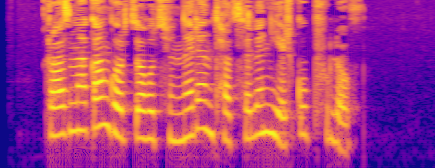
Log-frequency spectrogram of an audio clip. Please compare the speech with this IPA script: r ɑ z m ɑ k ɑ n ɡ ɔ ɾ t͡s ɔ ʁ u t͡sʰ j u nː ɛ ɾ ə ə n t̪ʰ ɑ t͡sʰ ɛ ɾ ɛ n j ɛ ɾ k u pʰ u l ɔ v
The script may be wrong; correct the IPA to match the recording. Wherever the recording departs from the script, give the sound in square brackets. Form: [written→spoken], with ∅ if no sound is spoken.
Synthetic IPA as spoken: r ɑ z m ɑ k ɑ n ɡ ɔ ɾ t͡s ɔ ʁ u t͡sʰ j u nː ɛ ɾ ə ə n t̪ʰ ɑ t͡sʰ ɛ [ɾ→l] ɛ n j ɛ ɾ k u pʰ u l ɔ v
